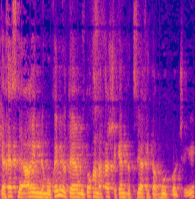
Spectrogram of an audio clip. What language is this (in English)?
Hebrew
